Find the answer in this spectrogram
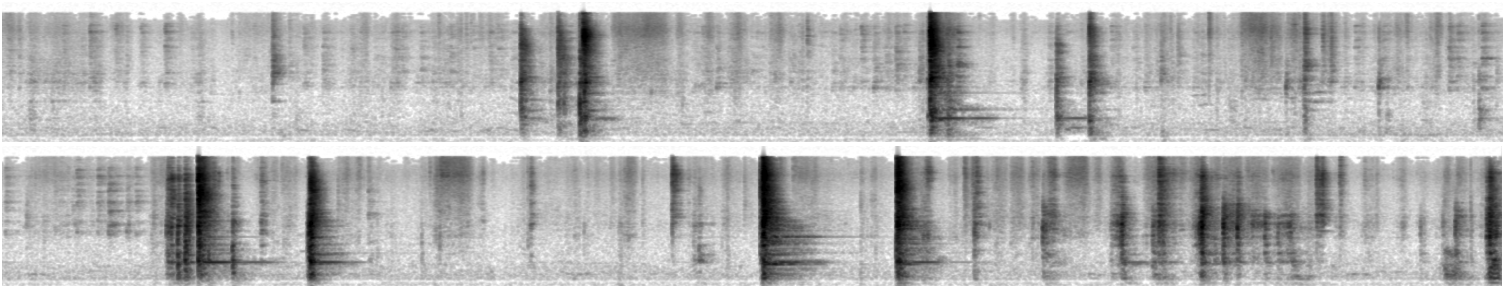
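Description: Scattered sharp knocks and clicks, each with a brief ring, as a rim ring is pressed and fitted onto the top edge of a porcelain-enamel washing-machine basket; a stretch of handling rustle near the end.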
